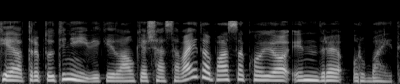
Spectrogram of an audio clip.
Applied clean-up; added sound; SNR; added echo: none; none; none; none.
